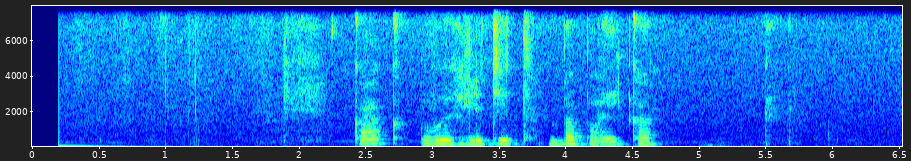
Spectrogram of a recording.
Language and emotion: Russian, neutral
